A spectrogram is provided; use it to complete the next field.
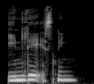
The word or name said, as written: indlæsning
